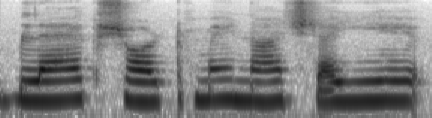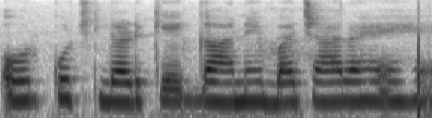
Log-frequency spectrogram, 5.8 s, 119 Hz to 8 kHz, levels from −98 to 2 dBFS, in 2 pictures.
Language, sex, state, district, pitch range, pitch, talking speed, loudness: Hindi, female, Himachal Pradesh, Shimla, 215-225 Hz, 220 Hz, 135 wpm, -18 LUFS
